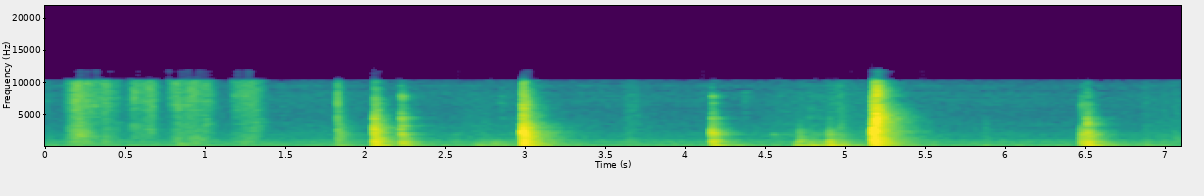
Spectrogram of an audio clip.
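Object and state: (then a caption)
Baked Easter bread loaf, hollow (fully baked). A freshly baked paska (Easter bread) loaf, just out of the oven, is tapped several times, giving short, dry, hollow knocks with a bright edge that die away almost at once, after some soft rustling at the start. The hollow sound shows the bread is fully baked.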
